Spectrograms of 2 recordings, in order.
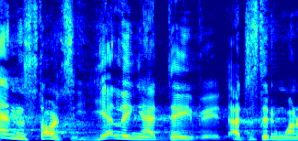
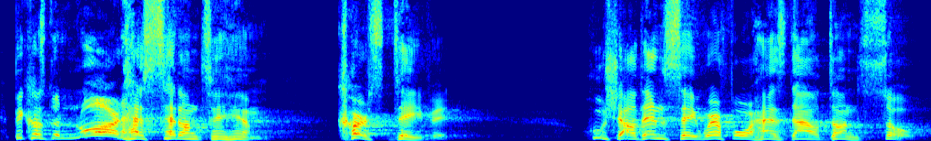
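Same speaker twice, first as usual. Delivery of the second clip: louder, declaiming King James verse; scripture reading; 3 semitones higher, 6 dB louder than usual. Acted. Preacher declaiming scripture to the church.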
